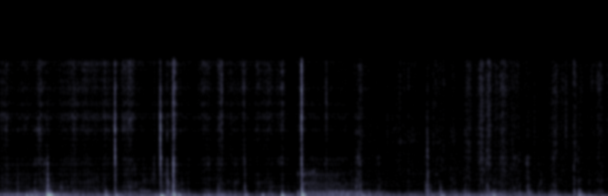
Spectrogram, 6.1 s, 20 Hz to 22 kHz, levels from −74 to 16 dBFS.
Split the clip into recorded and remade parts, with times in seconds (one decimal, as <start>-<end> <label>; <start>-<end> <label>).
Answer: 0.0-3.5 remade; 3.5-6.1 recorded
